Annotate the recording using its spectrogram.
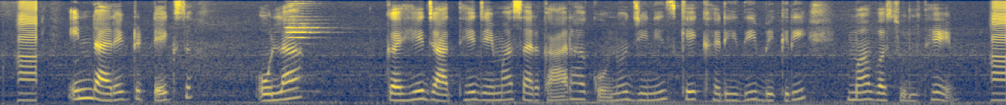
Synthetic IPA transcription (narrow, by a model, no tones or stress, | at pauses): ɪnɖajɾek̚ʈʈeks | ola | kəɦed͡ʒat̪ʰed͡ʒemãsəɾka̰ɾɦəko̰nod͡ʒiniskekʰəɾid̪ibɪkɾi | mãʋəsṵːlt̪ʰe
